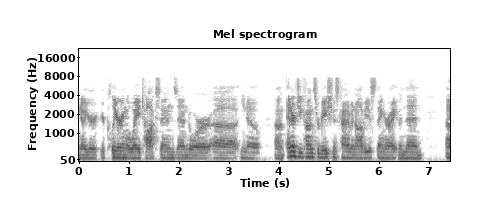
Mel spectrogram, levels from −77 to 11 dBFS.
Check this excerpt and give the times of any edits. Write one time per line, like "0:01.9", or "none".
0:03.8
0:06.4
